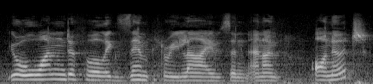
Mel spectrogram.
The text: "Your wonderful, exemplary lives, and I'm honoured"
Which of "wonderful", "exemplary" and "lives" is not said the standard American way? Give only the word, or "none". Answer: none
